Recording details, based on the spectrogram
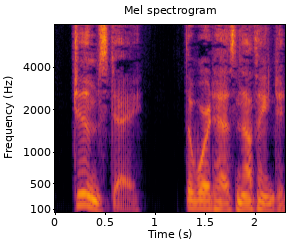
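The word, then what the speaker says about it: Domesday: was pronounced mood and home rhymed with Gloom which which is why d o m s d a y book is pronounced and sometimes called Doomsday the word has nothing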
